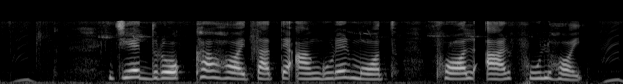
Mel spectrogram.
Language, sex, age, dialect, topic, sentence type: Bengali, female, 60-100, Northern/Varendri, agriculture, statement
